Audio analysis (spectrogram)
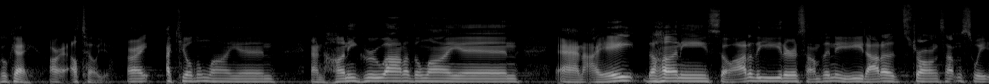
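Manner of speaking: low, soft, worn-down confession; giving in. Acted. Husband finally telling his wife the secret, resigned. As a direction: explain it reluctantly, voice sunk down. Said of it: "he gave in to his wife".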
